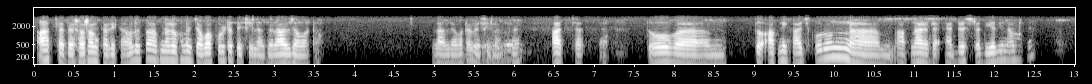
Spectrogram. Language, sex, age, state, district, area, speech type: Bengali, male, 60+, West Bengal, Paschim Bardhaman, urban, conversation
